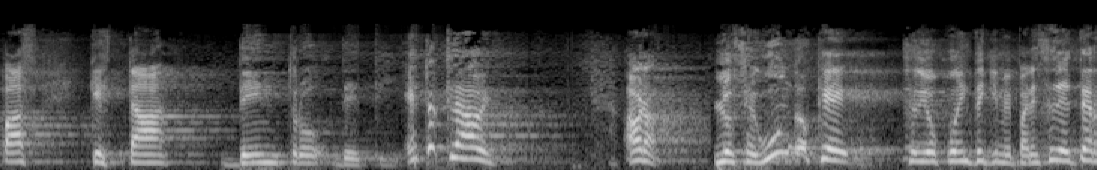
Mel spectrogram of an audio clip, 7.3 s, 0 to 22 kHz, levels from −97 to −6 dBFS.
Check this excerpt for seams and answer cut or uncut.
cut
